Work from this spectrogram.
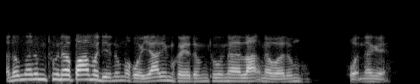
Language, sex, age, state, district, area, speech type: Manipuri, male, 18-30, Manipur, Kakching, rural, conversation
